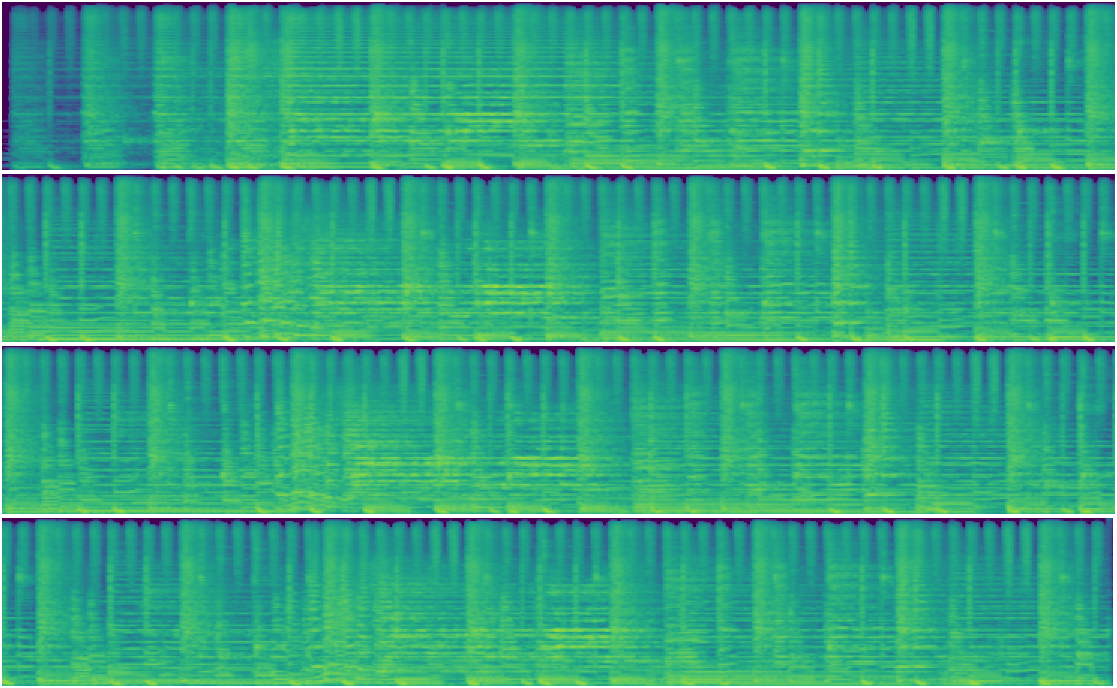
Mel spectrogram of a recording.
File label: instrumental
